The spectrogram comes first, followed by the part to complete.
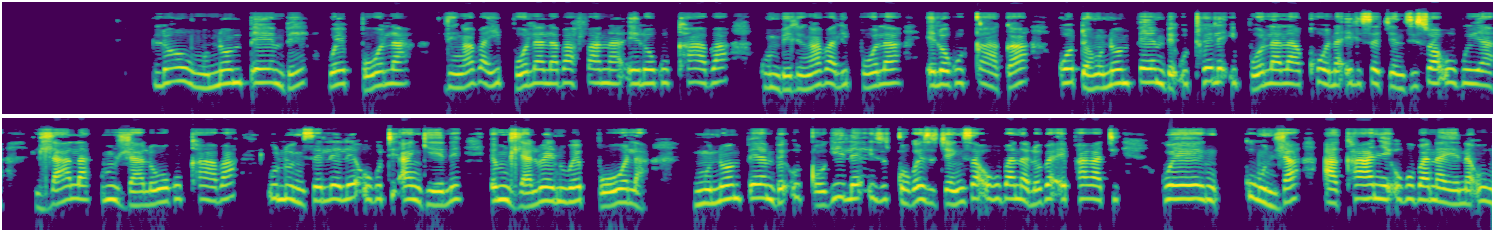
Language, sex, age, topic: North Ndebele, female, 36-49, health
